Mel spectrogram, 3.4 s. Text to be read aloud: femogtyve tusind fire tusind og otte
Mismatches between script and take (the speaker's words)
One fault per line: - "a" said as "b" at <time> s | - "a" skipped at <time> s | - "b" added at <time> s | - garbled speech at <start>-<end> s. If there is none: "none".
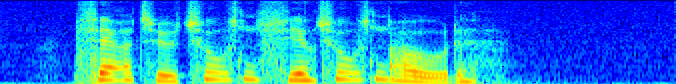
none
